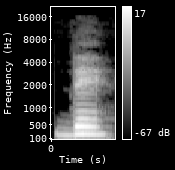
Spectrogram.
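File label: "д" Russian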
